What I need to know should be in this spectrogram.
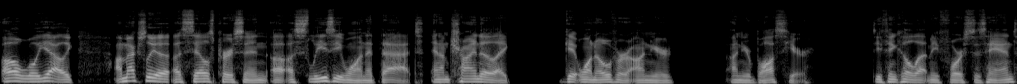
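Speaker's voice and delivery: normal talking voice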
